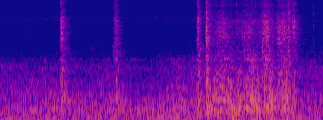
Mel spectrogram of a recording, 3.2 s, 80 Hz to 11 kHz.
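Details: 1995 Mazda Miata engine after rod bearing replacement and reseal, first crank with coil packs/plug wires out: even starter churn about four beats a second, spinning freely without firing while building oil pressure; normal cranking.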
